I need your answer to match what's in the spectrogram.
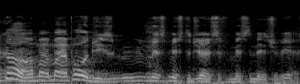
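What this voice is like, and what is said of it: Pompous put-on British accent. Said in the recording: “It's just a bit of a British accent I've put on now... He's just a bit pompous”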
